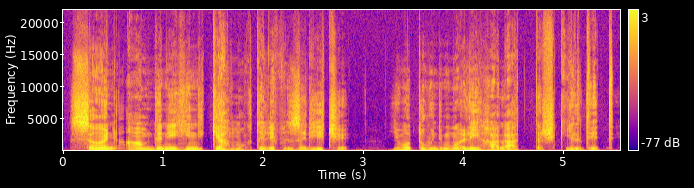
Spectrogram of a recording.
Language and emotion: Kashmiri, sad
